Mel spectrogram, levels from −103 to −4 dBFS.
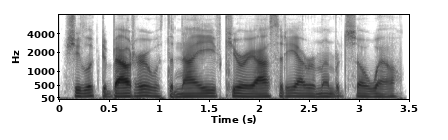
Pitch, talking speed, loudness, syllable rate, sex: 100 Hz, 205 wpm, -20 LUFS, 6.3 syllables/s, male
